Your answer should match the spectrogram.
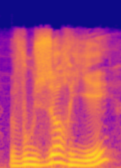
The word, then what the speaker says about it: vous auriez: Vous auriez, liaison here, and then EZ will go like E. Vous auriez, okay, and the last one.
